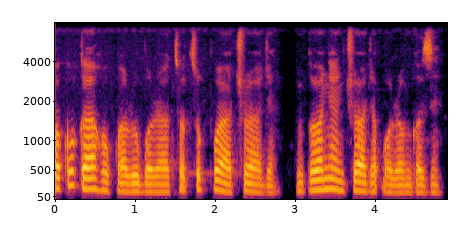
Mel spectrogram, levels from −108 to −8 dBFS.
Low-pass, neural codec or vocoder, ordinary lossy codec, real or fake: 7.2 kHz; none; none; real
